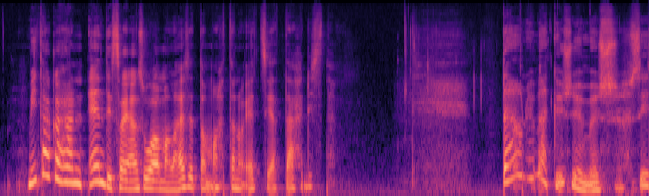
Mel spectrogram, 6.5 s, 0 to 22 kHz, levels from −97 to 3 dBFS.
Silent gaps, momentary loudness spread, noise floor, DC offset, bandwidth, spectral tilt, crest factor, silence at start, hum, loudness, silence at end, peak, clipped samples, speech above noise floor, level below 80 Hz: none; 21 LU; -56 dBFS; under 0.1%; 20 kHz; -5 dB/octave; 16 dB; 0.3 s; none; -21 LUFS; 0 s; -6 dBFS; under 0.1%; 35 dB; -56 dBFS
